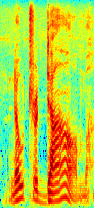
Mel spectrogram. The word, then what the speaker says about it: Notre Dame: But, you know, the beautiful thing is, Truman, you pronounce that expertly correctly, Notre Dame. – Mm-hmm. – Avon doesn't say it that way.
